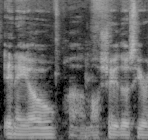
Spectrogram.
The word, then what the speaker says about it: NAO: It's NAO. I'll show you those here in a minute. So these are the NAO headlights. It's spelled N-A-O, but I've seen that it's actually pronounced Zao or Zhao.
